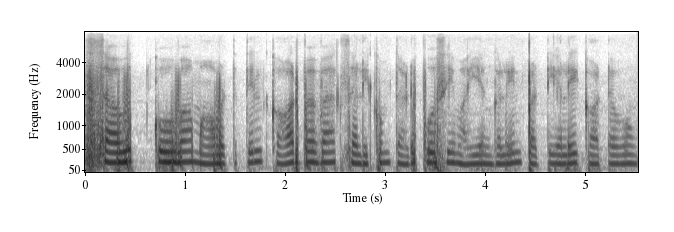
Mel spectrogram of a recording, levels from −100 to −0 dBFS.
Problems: echo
